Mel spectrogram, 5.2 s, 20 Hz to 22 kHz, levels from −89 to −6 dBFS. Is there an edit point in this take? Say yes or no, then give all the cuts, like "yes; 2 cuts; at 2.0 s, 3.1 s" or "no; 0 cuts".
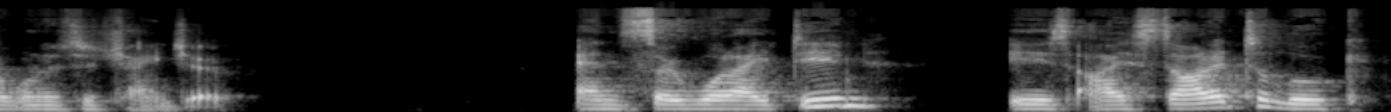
no; 0 cuts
